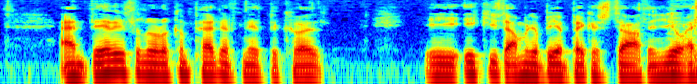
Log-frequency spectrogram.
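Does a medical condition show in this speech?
Yes: hearing loss; hearing loss from childhood, with severe speech impediment as a kid.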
